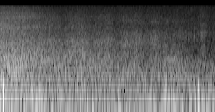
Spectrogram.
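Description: A long, soft breath out that fades away, as the patient is held in position just before a chiropractic back adjustment.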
